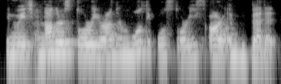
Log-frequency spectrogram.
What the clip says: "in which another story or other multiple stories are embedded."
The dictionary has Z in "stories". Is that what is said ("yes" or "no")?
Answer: no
